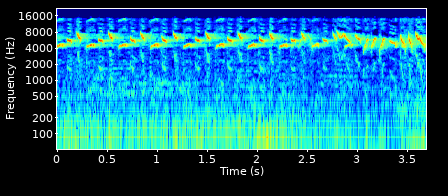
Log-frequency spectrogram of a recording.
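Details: White-eye (pleci) song in the long 'nembak sejaluran' style, used to train other white-eyes in Indonesia: quick, bright repeated chirps that grow denser and more jumbled toward the end.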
